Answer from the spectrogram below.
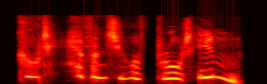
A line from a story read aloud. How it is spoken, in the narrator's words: she exclaimed, recognizing Alyosha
